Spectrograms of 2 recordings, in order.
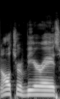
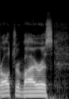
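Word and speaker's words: ultra vires: they started with this an ultraviores or ultravirus however you want to say it there are a number of different pronunciations but it says beyond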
